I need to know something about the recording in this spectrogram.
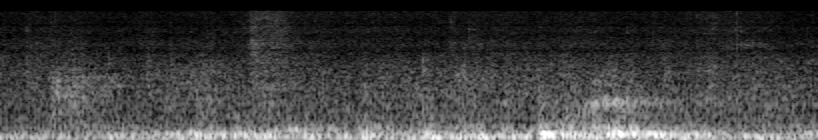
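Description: Low, muffled rumbling and shuffling of people moving about at the altar, with one dull thump a little past the middle.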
